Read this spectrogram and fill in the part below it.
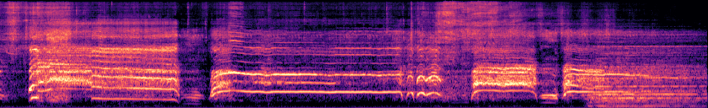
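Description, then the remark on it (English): A man in a film scene lets out a long, piercing, high-pitched scream in several sustained bursts separated by brief gasps, loud, with no talking. “I love his face here and the scream, that really high-pitched scream that he lets out.”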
